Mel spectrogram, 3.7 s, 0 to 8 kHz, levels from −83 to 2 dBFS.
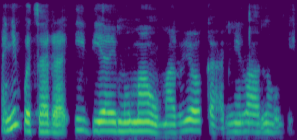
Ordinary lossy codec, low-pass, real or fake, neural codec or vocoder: none; 7.2 kHz; fake; vocoder, 44.1 kHz, 128 mel bands, Pupu-Vocoder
